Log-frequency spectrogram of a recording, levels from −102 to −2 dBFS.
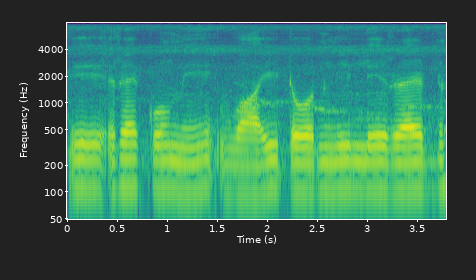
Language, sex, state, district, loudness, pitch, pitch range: Hindi, male, Haryana, Charkhi Dadri, -16 LUFS, 110 Hz, 105-115 Hz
